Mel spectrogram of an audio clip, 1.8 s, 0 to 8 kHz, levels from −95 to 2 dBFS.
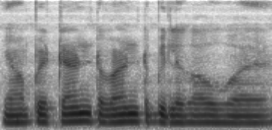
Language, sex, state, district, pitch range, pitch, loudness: Hindi, male, Uttar Pradesh, Budaun, 115-125 Hz, 120 Hz, -15 LUFS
